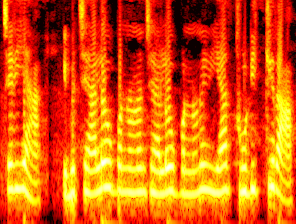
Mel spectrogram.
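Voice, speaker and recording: A woman voicing a caring older mother in a dubbed cartoon, coaxing and hesitant, gently scolding her son. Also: high-pitched, level tone, fairly quick, lightly acted. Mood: motherly.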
